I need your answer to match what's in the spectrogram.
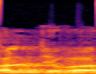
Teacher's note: والف مدہ ہے، 2 حرکات لمبا کرنا ہے، را باریک ہے · حمزہ پر زبر لگا کے لام سے ملا دیں گے، اظہار قمری ہوگا جیم کی وجہ سے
